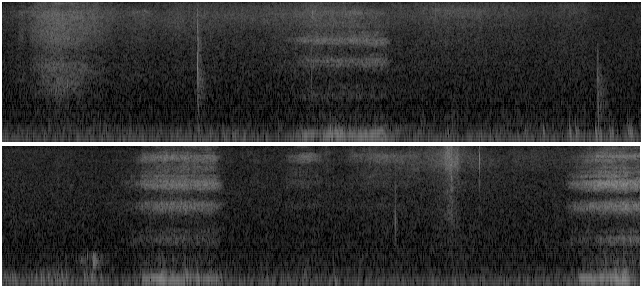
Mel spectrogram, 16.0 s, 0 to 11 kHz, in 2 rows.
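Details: Snoring that has become louder with age: low, rumbling snores on each slow in-breath, about 11 per minute, in a quiet room.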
